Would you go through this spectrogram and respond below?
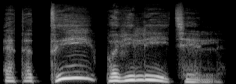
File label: Female Human Play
